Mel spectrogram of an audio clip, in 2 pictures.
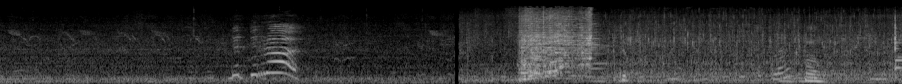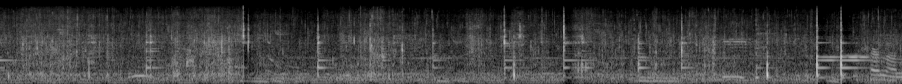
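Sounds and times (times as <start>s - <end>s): chicken frying in a pot: 4.6s - 18.0s
ladle scraping a metal pot: 5.2s - 6.3s, 8.9s - 17.8s.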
